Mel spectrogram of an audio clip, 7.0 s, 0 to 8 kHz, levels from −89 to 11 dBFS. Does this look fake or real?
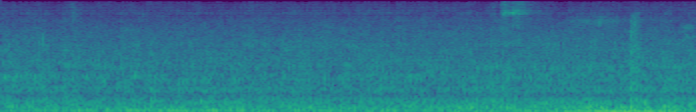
fake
